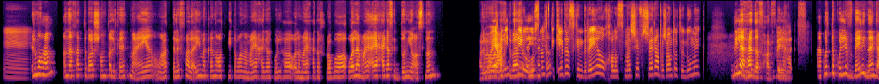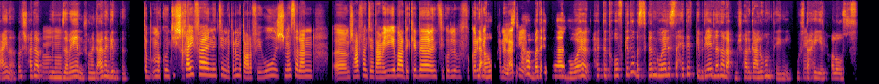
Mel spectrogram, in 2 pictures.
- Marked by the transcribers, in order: none
- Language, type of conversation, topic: Arabic, podcast, مين ساعدك لما كنت تايه؟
